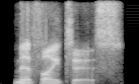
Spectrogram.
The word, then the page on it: mephitis: British English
